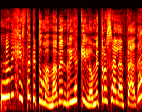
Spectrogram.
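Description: A woman's voice: very high-pitched, sing-song, fairly quick, loud music behind the voice. An actress voicing an honest, complaining young girl in a dubbed children's cartoon.

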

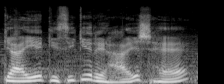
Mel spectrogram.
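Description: Woman voicing a forlorn, low-voiced young male duckling. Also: lively intonation, darkish tone, faint music behind. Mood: dejected, timid. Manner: plaintive, forlorn. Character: sad, timid, rejected young male duckling.

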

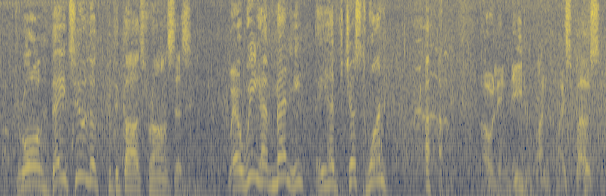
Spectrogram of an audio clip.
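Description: Creaky-voiced, musing Viking storyteller. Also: male voice, high voice, huge pitch swings, full character voice. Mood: reflective, wondering. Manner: musing, deliberate. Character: reflective Viking warrior storyteller, curious and earnest. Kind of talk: dramatic storytelling in a video game. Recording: water and boat noise behind. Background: lapping water, boat ambience.

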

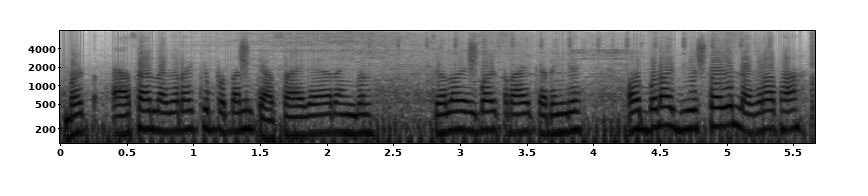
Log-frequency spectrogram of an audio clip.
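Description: A man's voice: high-pitched, muffled recording. A young adult man chats casually and informally as a motorcycle vlogger, mixing in English words. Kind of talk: casual chat while riding. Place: outdoors, riding a motorcycle on city roads. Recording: helmet mic with clear road noise. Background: vehicle and road noise.

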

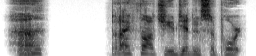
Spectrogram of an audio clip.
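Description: A man's voice: a little high, expressive, a little slow, gravelly, fairly bright tone, husky, no echo, clean studio sound, full character voice. A man voicing an agreeable, plain-spoken fairy-tale craftsman in a comic dub, earnest and deferential. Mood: surprised.

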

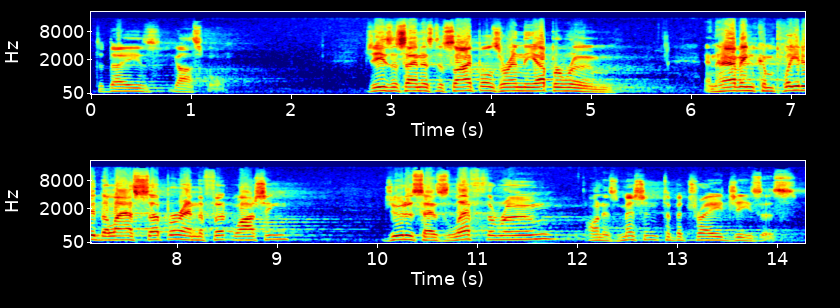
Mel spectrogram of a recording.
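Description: Older male bishop, slightly high voice, measured pulpit delivery with long pauses, sanctuary reverb. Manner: measured, deliberate preaching with pauses. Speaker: bishop preaching. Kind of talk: sermon. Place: large church sanctuary, at a wooden pulpit. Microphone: pulpit microphone, far camera.

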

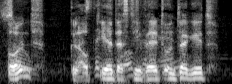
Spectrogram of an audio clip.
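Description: A man's voice: mid-range voice, expressive, normal speed, lightly acted. A man speaking as a team member in a dubbed documentary conversation.

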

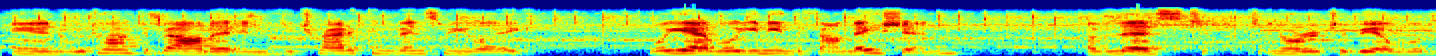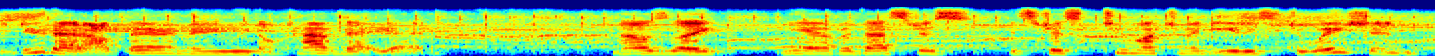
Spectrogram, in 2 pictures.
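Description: A young woman in college who stutters, talking casually to her webcam in a small room, with halting speech, many fillers and restarts. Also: mid-range voice, steady tone, over music. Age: young adult. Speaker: vlogger. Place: small room at night, indoors. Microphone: webcam at close range.

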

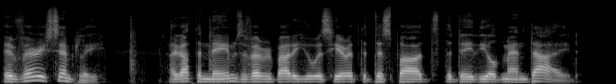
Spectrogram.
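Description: An actor playing a shrewd, probing police captain with a sardonic manner in a radio mystery. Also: male voice, mid-range voice, fairly even intonation, a little fast, lightly acted. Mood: brisk, probing. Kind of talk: retro radio mystery acting.

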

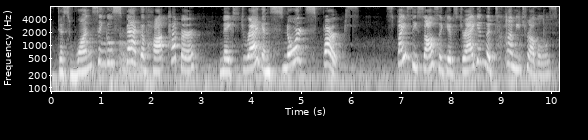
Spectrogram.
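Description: A woman in her twenties, a preschool teacher reading a picture book aloud to small children in an animated, simply explaining way. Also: high voice, slow, a little hiss or hum. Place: home kitchen, indoors.

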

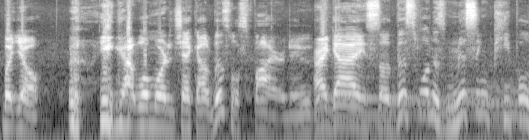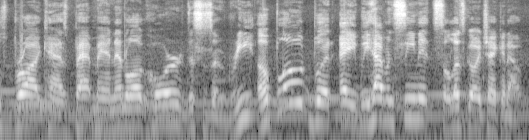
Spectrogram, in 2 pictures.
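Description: A young American man doing casual reaction commentary in a slangy, animated manner. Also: on the high side, moderate pace, background noise. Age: young adult. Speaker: reaction video host. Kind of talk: casual reaction commentary, reading captions aloud. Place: small indoor room. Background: music.

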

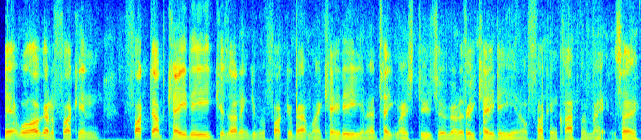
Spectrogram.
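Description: A man's voice: low-pitched, brisk, few pauses, low-quality recording. A man in heated voice chat, aggrieved and swearing as he repeats himself over a headset. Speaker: stranger in game party chat.

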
